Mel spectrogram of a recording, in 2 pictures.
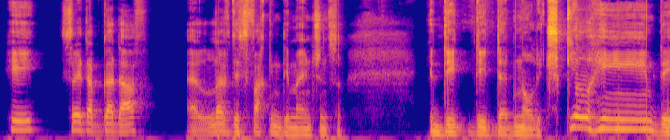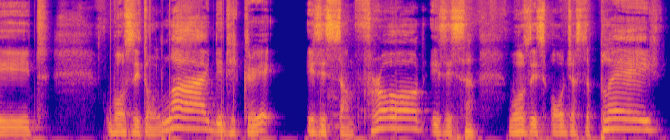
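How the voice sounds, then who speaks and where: A man, an amateur fantasy writer, rambles informally about the fantasy world he's writing, swearing freely, thinking aloud and often restarting phrases. His mid-range voice is expressive and a little slow.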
